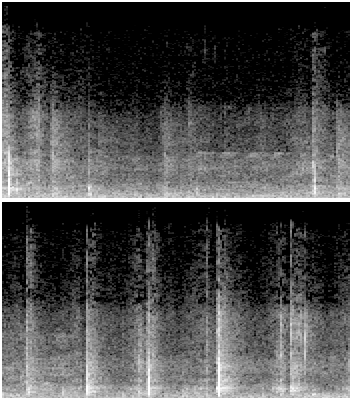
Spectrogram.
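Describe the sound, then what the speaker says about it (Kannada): An onion is chopped with a knife on a board for veg Maggi, giving sharp, isolated knocks at an uneven, unhurried pace, close and fairly quiet against a soft room background. "ಇವಾಗ ಆನಿಯನ್ ಕಟ್ ಮಾಡೋಣ."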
